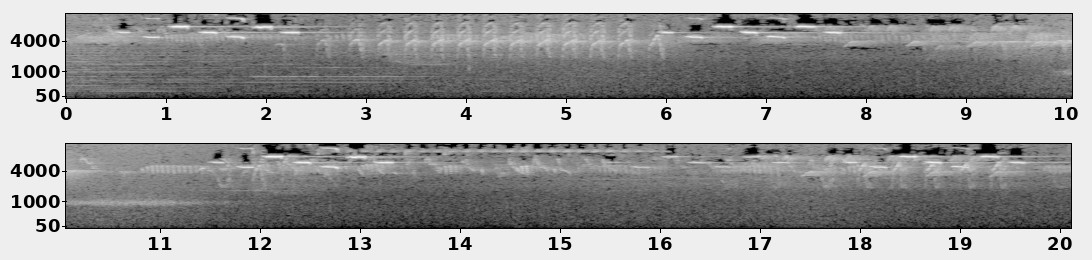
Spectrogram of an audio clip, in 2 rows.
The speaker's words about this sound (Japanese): ひつきひつきという甲高い声エゾムシクイです4月頃日本へ渡ってきて比較的標高の高い山林で繁殖する夏鳥ですエゾムシクイの体長はおよそ11センチスズメくらいの大きさです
